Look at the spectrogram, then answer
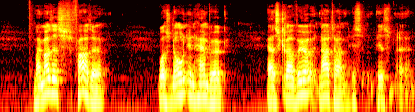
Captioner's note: german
